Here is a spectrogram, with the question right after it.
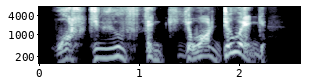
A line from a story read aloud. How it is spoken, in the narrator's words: Carter spluttered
